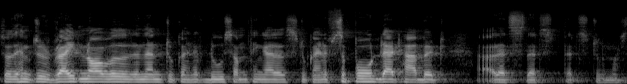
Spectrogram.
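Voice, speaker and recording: A man with a medium pitch is heard with audible room echo. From Pakistan, Punjab. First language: Punjabi. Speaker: novelist and journalist. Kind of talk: audience Q&A after a lecture. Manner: halting, many fillers and repetitions.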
